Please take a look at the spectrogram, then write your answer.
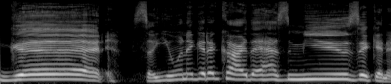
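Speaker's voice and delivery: slow, throaty drill-instructor voice, good drawn out. Retelling what the drill instructor said about the music card: imitating drill instructor's deep throaty voice. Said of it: "her deep, throaty voice".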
